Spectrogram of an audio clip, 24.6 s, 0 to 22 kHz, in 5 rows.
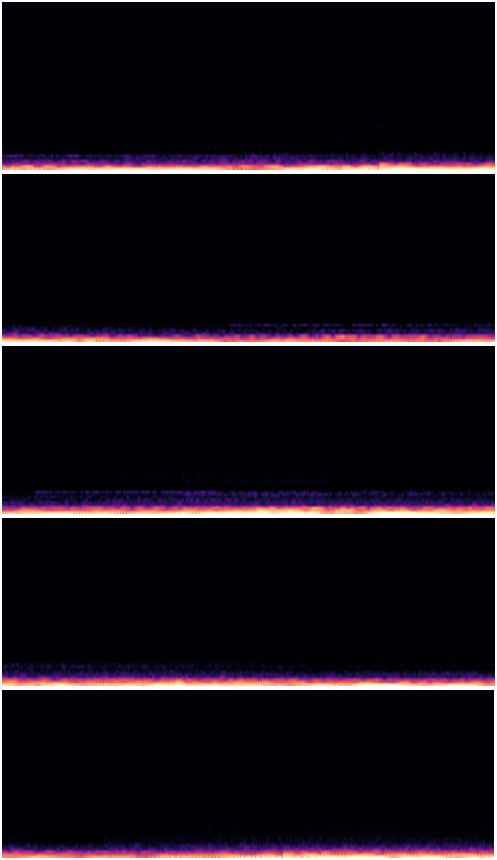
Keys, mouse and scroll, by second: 8.9-11.2 shift+middle drag, 18.5-19.0 scroll down 2, 21.6-24.6 middle drag.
